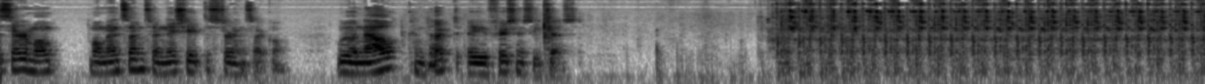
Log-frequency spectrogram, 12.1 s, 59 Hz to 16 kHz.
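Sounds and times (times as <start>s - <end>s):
small engine mechanical rattle: 7.6s - 12.0s.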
